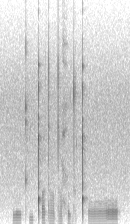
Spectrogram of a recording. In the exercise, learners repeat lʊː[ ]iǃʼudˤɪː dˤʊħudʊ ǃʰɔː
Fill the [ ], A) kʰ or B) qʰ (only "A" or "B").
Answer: A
